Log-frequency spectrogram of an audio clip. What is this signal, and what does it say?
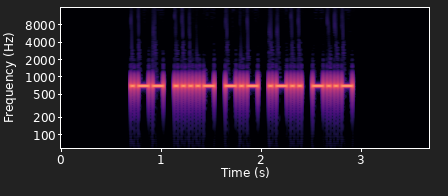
Morse code, heard as a keyed tone, about 31 wpm, 700 Hz. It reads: W4KLX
